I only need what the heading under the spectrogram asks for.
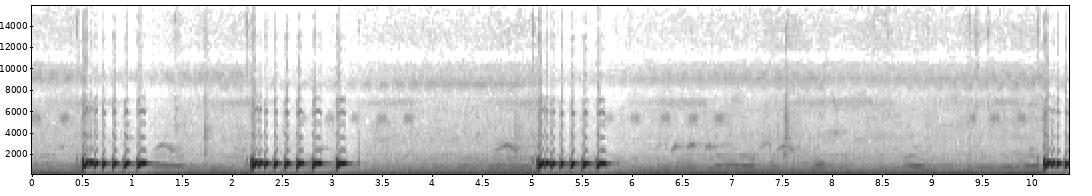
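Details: Local zebra dove singing as a lure for other birds: several phrases of quick, even coos on a steady low pitch, each ending in a held note, with quiet pauses and faint distant whistles between them.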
